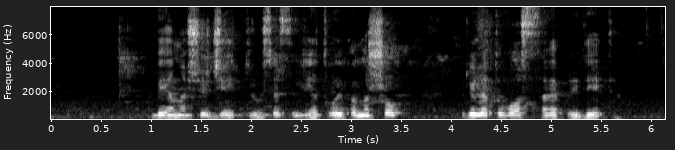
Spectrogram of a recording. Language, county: Lithuanian, Tauragė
